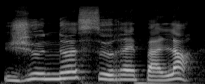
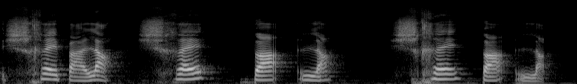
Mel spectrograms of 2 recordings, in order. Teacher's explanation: the negation in ne pas, where it loses the ne.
